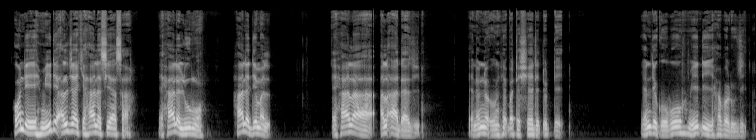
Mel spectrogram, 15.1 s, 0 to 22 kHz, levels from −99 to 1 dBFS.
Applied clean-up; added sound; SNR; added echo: none; none; none; none.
